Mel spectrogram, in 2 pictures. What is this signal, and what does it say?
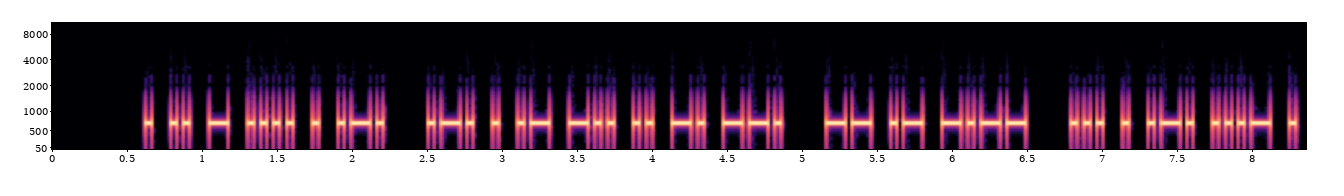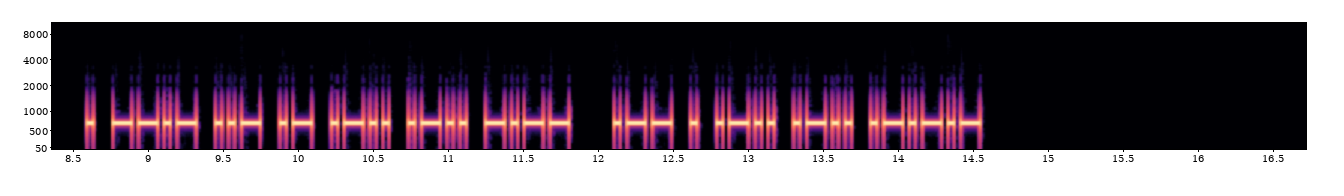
Morse code, heard as a keyed tone, about 28 wpm, 700 Hz. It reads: EITHER READING MAY SERVE EQUALLY WELL.
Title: Sentences from Top 1400 Words 28wpm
